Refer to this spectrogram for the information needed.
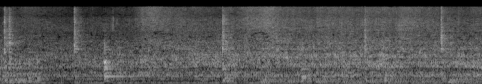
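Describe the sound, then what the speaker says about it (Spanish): Beef sears in a pan with a steady close sizzle, broken by several sharp clinks and scrapes as the pieces are stirred and turned over. "Vamos a mover la carne."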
